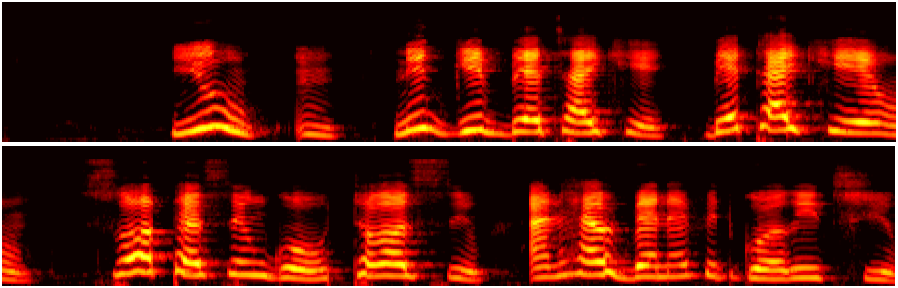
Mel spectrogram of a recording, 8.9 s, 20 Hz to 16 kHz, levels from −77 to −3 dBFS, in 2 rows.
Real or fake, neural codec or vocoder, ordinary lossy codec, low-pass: real; none; none; 10.8 kHz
